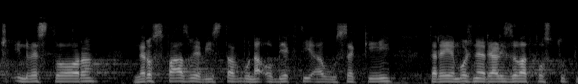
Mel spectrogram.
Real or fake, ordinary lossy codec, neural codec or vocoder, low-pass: real; Opus, 16 kbps; none; 7.2 kHz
